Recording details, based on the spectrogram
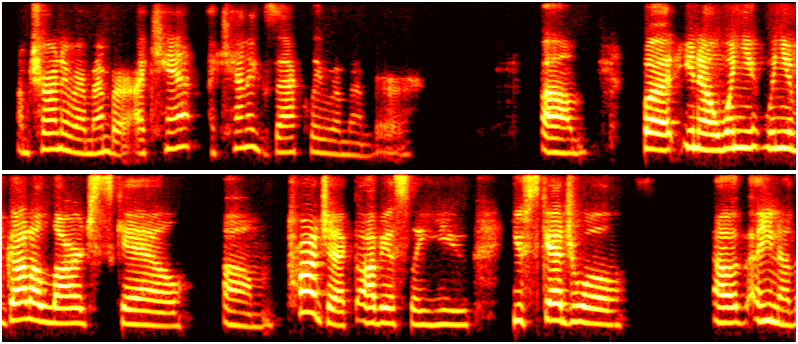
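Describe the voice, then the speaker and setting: A woman in her forties, originally from New York, answers questions after her lecture as a building conservator in a casual, hesitant way, with many fillers and restarts. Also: on the high side. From New York, the Bronx.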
